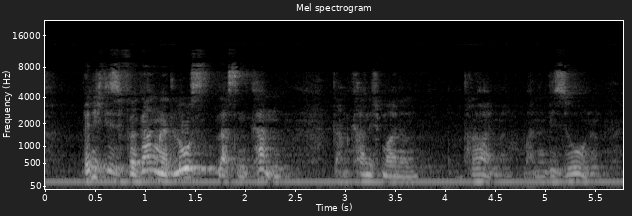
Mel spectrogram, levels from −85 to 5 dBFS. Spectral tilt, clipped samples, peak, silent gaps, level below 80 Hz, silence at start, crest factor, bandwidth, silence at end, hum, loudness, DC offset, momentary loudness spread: -5.5 dB/octave; under 0.1%; -12 dBFS; none; -66 dBFS; 0 s; 20 dB; 15 kHz; 0 s; none; -33 LUFS; under 0.1%; 17 LU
